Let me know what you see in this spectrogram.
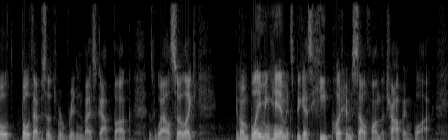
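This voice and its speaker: Talking at a fairly quick pace with lively intonation, a man with an unremarkable speaking voice and a fairly low pitch shows big swings in loudness, on a very clean recording with a silent background. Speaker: co-host. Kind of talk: casual chat.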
